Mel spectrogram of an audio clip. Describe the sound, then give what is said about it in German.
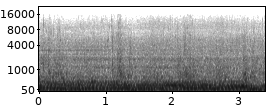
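A motorboat engine drones steadily as the boat heads toward the shore area and is given a bit more throttle, a low rumbling hum with harmonic tones, mixed with splashing water and wind noise throughout. “Genau, dann kann ich ein bisschen mehr Gas Also, dann gibst du ein bisschen mehr Gas”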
